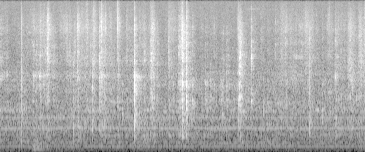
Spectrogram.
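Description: Faint handling sounds of paper and cardstock: scattered small clicks and rustles at an irregular pace as cut-out pieces are fitted into a card.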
